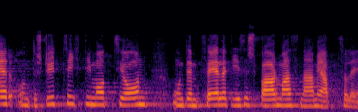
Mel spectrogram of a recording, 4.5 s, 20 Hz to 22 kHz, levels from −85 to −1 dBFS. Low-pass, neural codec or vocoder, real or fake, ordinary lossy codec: 7.2 kHz; none; real; Opus, 24 kbps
